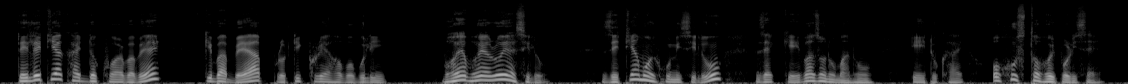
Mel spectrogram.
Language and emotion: Assamese, fearful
